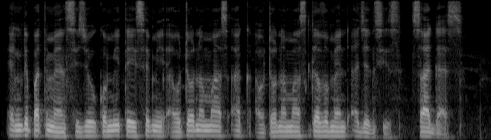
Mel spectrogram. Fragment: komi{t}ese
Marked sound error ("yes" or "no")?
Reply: no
